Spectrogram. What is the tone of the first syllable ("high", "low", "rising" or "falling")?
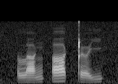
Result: rising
